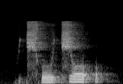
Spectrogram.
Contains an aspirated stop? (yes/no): yes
